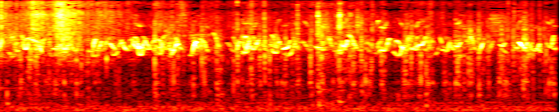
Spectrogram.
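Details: Chicken chirps, many quick high peeps running together in a steady stream, set against heavy low-pitched rumble and scuffling noise close to the recorder.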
